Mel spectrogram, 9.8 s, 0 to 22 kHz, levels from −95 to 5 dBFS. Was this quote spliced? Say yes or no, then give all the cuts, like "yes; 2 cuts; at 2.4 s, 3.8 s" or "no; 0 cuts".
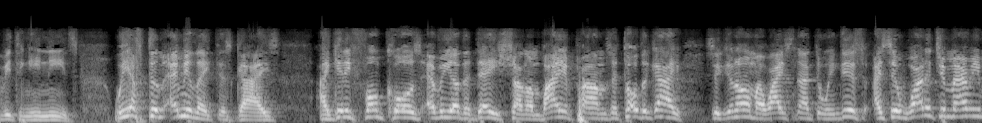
no; 0 cuts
